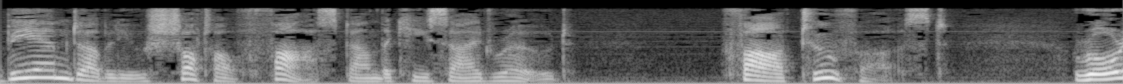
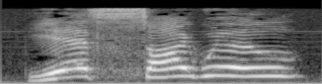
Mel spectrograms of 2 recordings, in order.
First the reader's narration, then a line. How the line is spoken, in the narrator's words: he shrieked back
